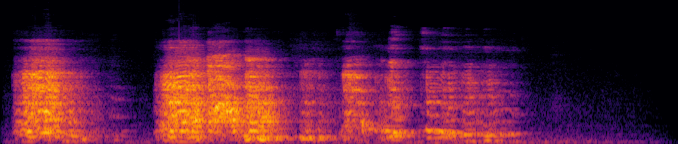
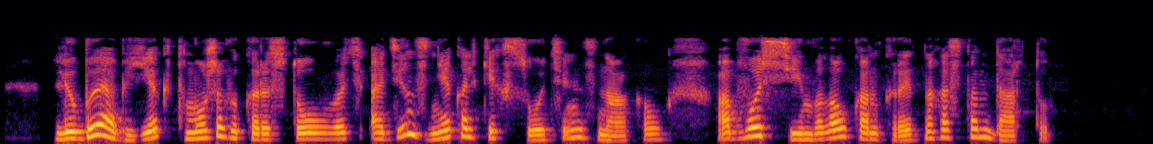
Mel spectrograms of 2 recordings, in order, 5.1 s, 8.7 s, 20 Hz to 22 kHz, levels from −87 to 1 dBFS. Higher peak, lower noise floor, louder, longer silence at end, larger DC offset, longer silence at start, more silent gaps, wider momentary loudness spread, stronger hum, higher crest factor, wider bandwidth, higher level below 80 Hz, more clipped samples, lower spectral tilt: about the same, 0 dBFS vs 0 dBFS; second, -60 dBFS vs -79 dBFS; about the same, -15 LUFS vs -17 LUFS; first, 1.2 s vs 0.8 s; neither; second, 0.1 s vs 0.4 s; neither; first, 17 LU vs 10 LU; neither; about the same, 18 dB vs 16 dB; first, 10.5 kHz vs 7.8 kHz; about the same, -54 dBFS vs -56 dBFS; neither; about the same, -4.5 dB/octave vs -5 dB/octave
